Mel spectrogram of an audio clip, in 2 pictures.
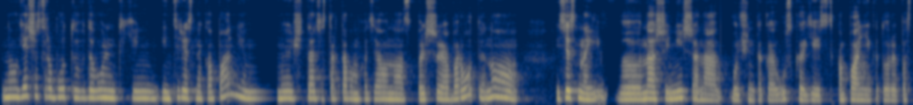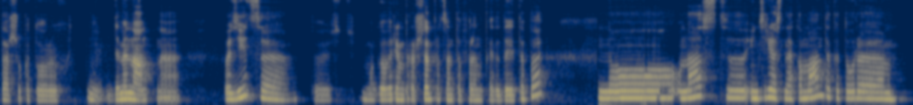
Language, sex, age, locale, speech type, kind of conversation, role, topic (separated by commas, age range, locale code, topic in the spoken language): Russian, female, 25-29, ru-RU, conversation, podcast, guest, Можно ли одновременно быть наставником и другом?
